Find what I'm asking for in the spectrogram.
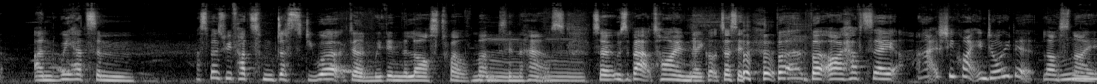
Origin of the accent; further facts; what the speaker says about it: Yorkshire and the Humber, United Kingdom; I grew up in Yorkshire, East Yorkshire, and they were four doors down from my house.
